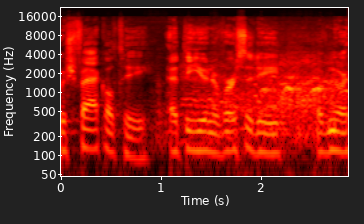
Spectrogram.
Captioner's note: laughter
